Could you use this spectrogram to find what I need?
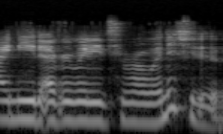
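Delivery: ordinary delivery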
